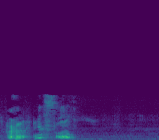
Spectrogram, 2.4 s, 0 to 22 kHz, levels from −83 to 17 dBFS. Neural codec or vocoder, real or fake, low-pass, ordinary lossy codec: autoencoder, 22.05 kHz, a latent of 192 numbers a frame, VITS, trained on one speaker; fake; 7.2 kHz; MP3, 32 kbps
